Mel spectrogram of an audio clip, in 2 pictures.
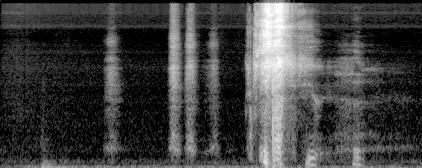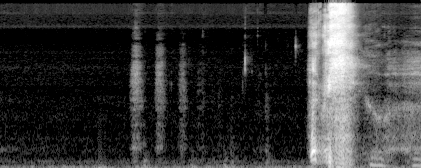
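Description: Two loud sneezes several seconds apart, with quiet breaths and small catches between them.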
